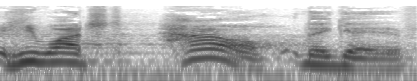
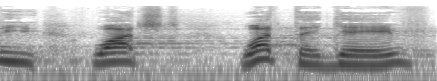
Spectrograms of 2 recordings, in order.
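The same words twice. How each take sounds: First: Slow, with "how" drawn out and stressed. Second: "what" set apart and stressed. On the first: Preacher making his point to listeners, long stress on "how". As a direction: stretch "how" as the real point, then ease off. Contrasts how with what they gave. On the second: Preacher correcting a reading for listeners, stress on "what". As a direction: lean on "what" as the thing being ruled out. Contrasts what with how they gave. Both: Shown as a demonstration.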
